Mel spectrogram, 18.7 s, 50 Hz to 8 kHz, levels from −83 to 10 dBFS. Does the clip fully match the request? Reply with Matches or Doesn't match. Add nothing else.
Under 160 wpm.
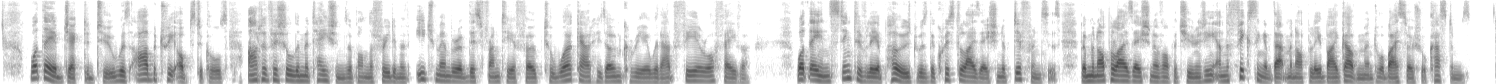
Doesn't match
